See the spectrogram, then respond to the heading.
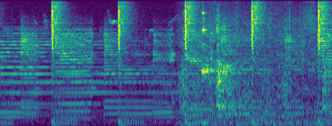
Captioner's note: trailer squeaking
